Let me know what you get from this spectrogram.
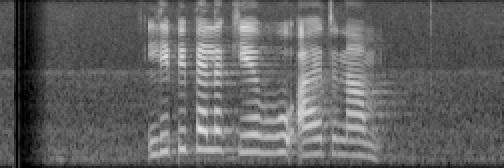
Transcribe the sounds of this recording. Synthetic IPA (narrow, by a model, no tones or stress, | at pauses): lipipæləkijəʋuʋuʔajəʈənaːmə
